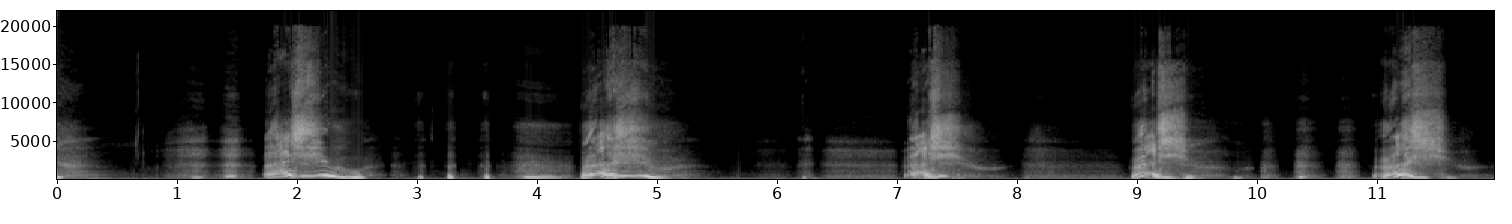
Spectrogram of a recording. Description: I really tried to actually say "Achoo!" while sneezing. They sound so weird like this 😂 but it was fun to try 🤧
